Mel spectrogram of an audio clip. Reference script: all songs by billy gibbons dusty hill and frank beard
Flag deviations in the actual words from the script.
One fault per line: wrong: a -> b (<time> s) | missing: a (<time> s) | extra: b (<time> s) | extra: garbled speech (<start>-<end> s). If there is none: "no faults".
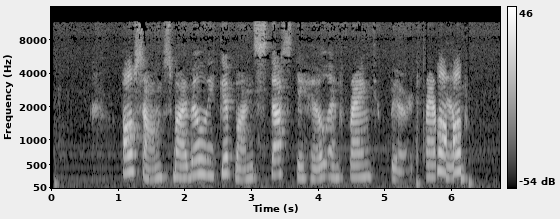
extra: garbled speech (5.6-6.3 s)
